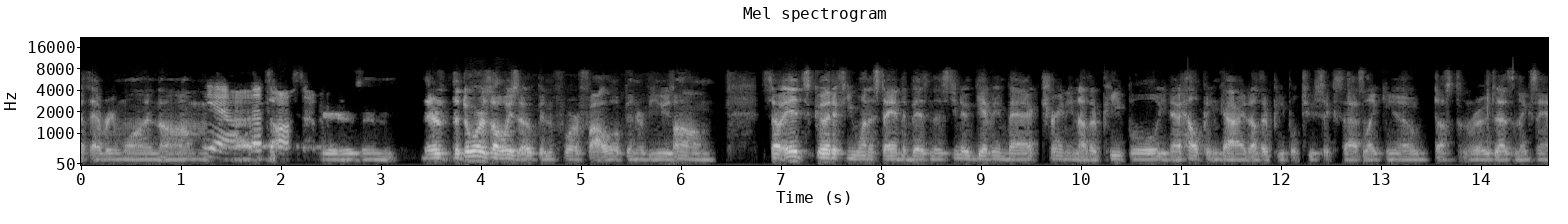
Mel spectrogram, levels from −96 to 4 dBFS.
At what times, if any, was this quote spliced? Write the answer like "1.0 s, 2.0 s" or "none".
5.9 s, 12.8 s

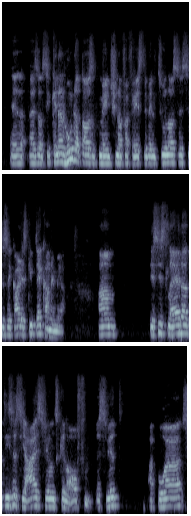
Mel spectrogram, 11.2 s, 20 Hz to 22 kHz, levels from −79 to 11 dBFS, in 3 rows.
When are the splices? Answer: none

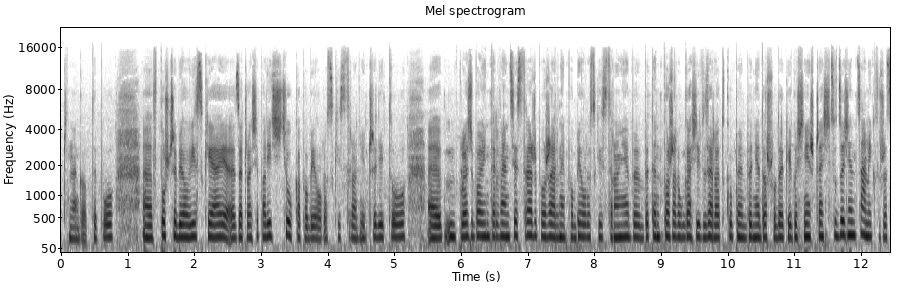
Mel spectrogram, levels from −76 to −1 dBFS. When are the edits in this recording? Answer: 11.5 s

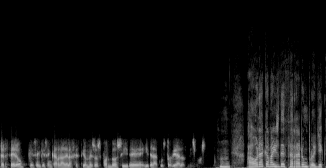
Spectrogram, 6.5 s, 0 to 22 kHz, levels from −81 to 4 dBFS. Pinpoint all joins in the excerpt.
none

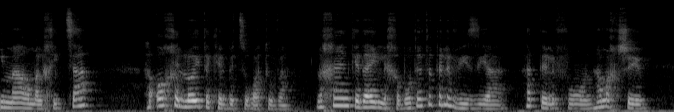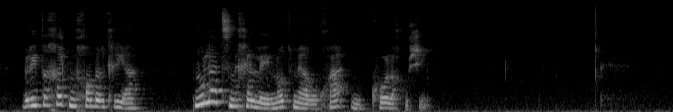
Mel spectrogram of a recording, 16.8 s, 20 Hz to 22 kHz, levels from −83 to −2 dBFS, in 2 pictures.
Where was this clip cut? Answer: none

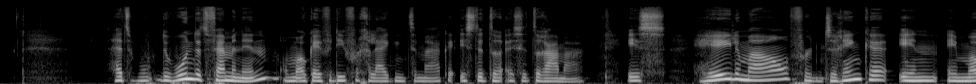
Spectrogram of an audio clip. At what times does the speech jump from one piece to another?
4.5 s

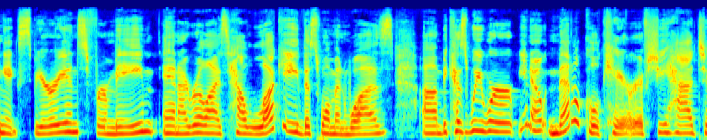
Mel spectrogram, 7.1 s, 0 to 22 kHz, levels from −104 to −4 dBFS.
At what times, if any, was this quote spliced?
5.5 s

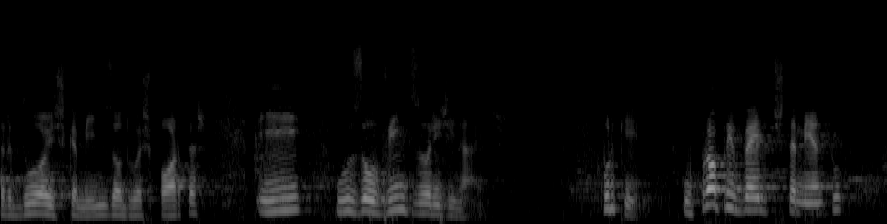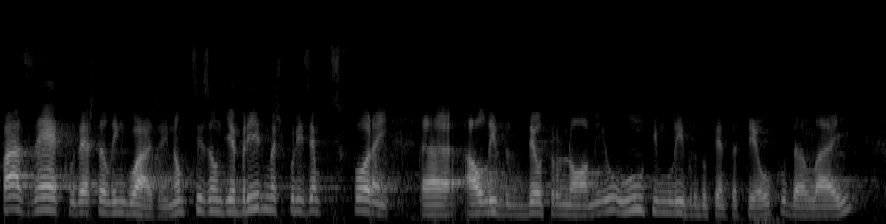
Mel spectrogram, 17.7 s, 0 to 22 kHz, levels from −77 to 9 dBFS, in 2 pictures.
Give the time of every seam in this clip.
6.8 s

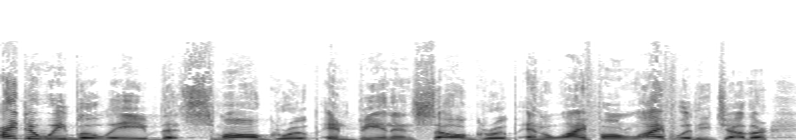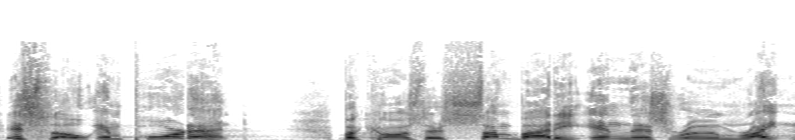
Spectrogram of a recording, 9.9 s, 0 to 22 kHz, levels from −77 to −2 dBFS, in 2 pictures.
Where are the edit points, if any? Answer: none

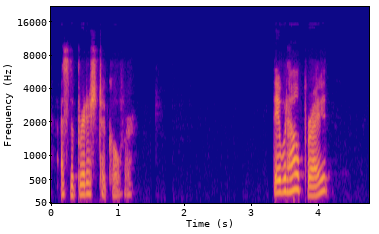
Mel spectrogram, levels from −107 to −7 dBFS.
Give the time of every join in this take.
none

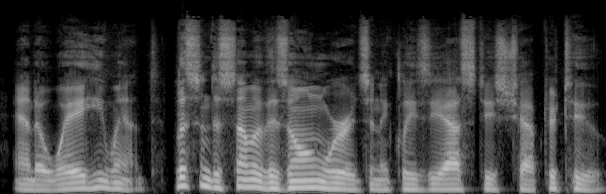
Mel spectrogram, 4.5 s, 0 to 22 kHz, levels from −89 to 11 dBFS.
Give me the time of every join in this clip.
1.3 s

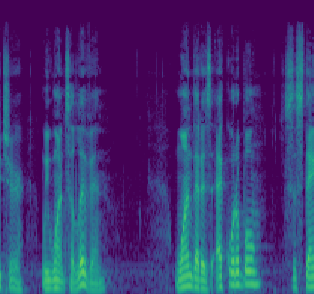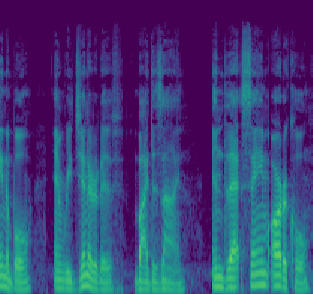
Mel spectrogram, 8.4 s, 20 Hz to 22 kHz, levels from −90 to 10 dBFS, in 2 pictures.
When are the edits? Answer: 6.8 s

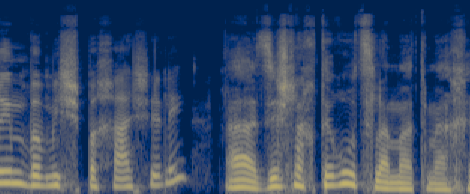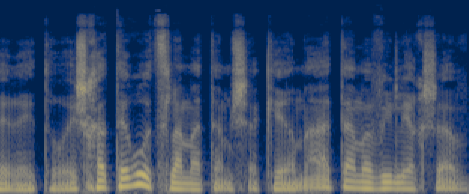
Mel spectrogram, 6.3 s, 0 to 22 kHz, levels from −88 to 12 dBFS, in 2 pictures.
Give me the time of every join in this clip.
1.4 s

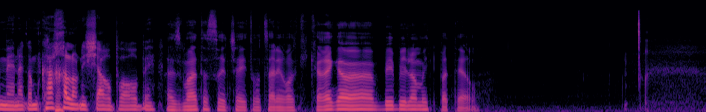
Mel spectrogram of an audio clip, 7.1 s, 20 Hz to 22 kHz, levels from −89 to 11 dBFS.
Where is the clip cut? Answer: 1.6 s

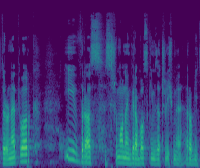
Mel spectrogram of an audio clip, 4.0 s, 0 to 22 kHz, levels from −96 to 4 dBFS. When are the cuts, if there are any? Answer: 2.1 s

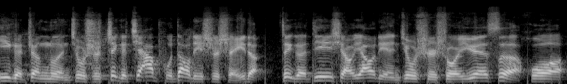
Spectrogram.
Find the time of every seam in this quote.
2.7 s

